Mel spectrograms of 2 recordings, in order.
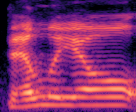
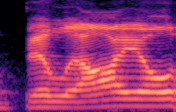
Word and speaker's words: Belial: Like, for those who don't know, Belial or Belial, depending how you pronounce the name, is actually another culture's name for Satan.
